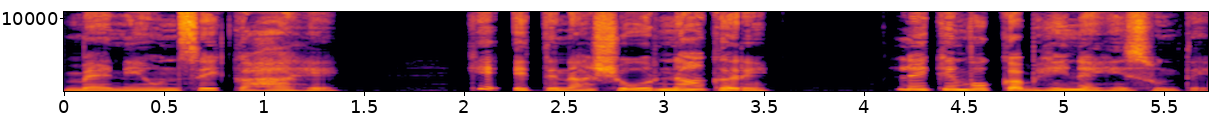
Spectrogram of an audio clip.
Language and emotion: Urdu, sad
